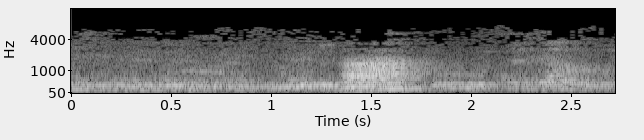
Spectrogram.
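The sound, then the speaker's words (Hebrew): A person mimics a dove's cooing with soft, low voiced sounds, swelling into one louder hum near the middle before trailing off into quieter murmurs. “שמעת פעם יונה הומה? איך היא הומה נראית עשה?”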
